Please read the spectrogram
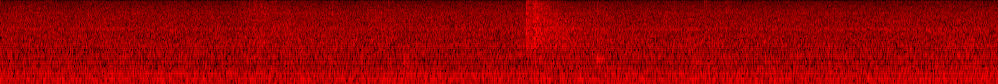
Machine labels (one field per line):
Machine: pump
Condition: normal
